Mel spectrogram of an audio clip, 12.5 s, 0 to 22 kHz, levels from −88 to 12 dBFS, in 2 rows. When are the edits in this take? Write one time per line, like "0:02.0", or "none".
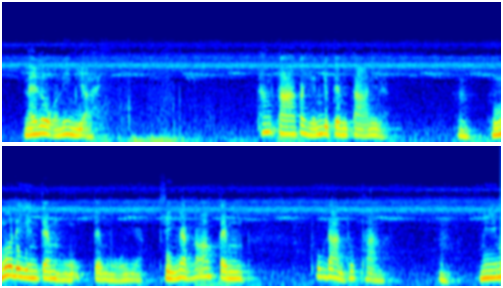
0:08.2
